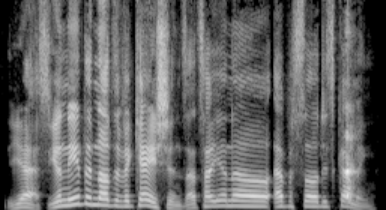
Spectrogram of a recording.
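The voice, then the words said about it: Put-on German accent, NoHo Hank. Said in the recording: “my Nazi uh, accent is switching between uh, German and NoHo Hank from the the show Barry on HBO”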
